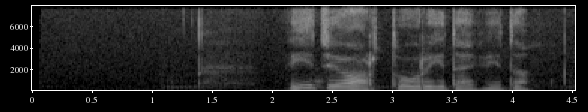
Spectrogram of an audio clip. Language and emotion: Russian, sad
